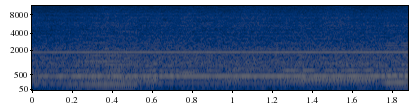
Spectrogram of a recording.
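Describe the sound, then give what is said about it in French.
A vacuum cleaner runs steadily, its motor whine holding an even pitch with a constant airy roar for the whole stretch, with no voices; night-time cleaning in a luxury shop on the Champs-Élysées in Paris. “Une fois la nuit tombée, à travers les vitrines luxueuses, on peut observer les mères de familles immigrées sortir l'artillerie lourde. Aspirateurs et plumeaux Swiffer.”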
